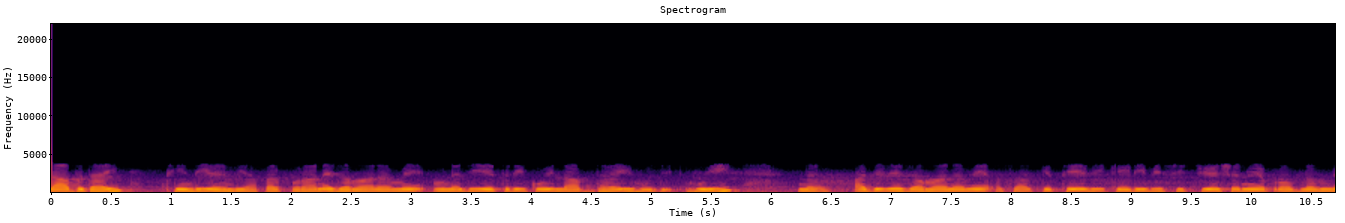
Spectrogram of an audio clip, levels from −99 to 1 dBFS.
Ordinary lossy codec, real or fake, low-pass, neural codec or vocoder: none; real; 3.6 kHz; none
